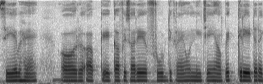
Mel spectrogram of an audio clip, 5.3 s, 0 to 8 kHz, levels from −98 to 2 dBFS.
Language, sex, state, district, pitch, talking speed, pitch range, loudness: Hindi, male, Delhi, New Delhi, 135 Hz, 215 wpm, 130-135 Hz, -17 LUFS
